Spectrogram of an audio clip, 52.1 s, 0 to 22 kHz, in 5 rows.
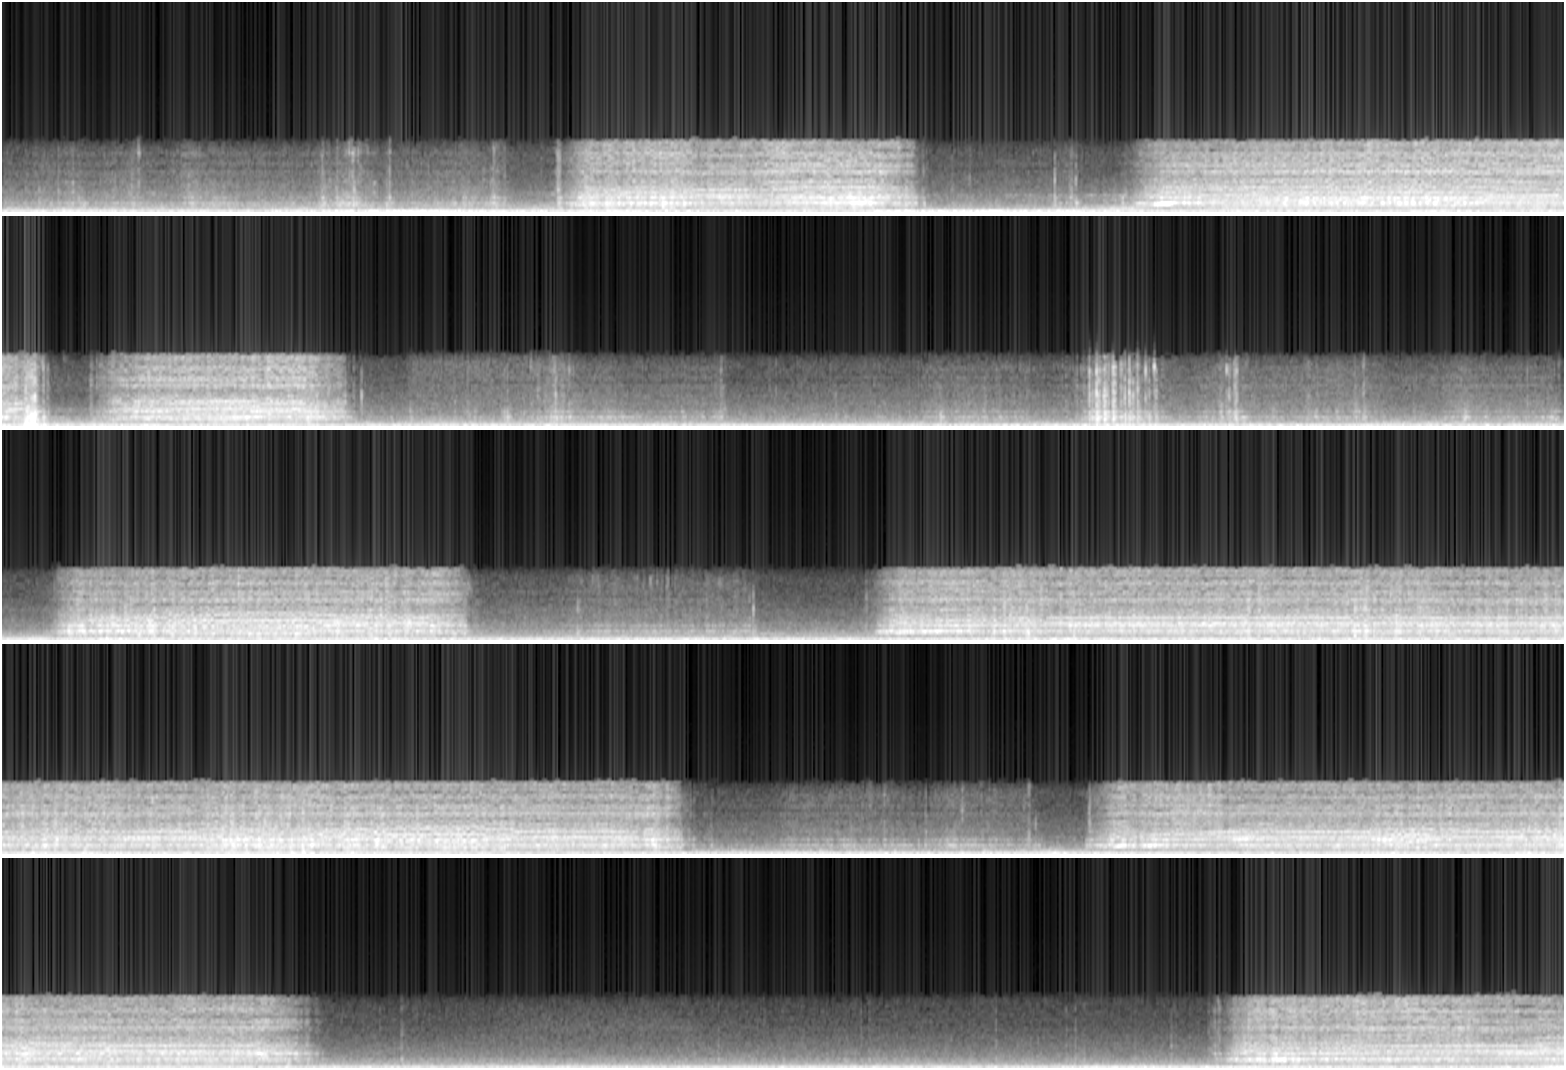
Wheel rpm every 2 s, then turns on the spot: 20, 30, 140, 50, 150, 110, 30, 10, 20, 20, 60, 140, 10, 100, 160, 160, 160, 130, 10, 100, 160, 110, 0, 0, 10, 150.
0-2 12-14 16-20 24-26 36-38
